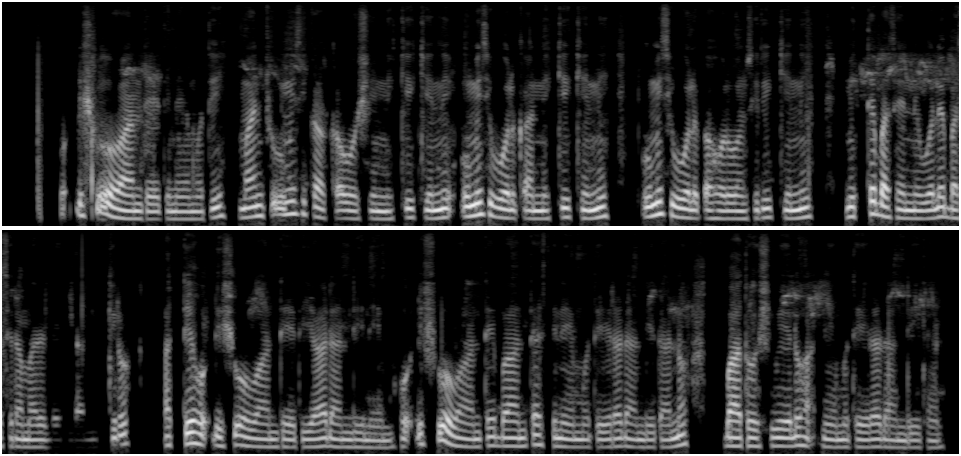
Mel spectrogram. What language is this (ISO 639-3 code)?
sid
